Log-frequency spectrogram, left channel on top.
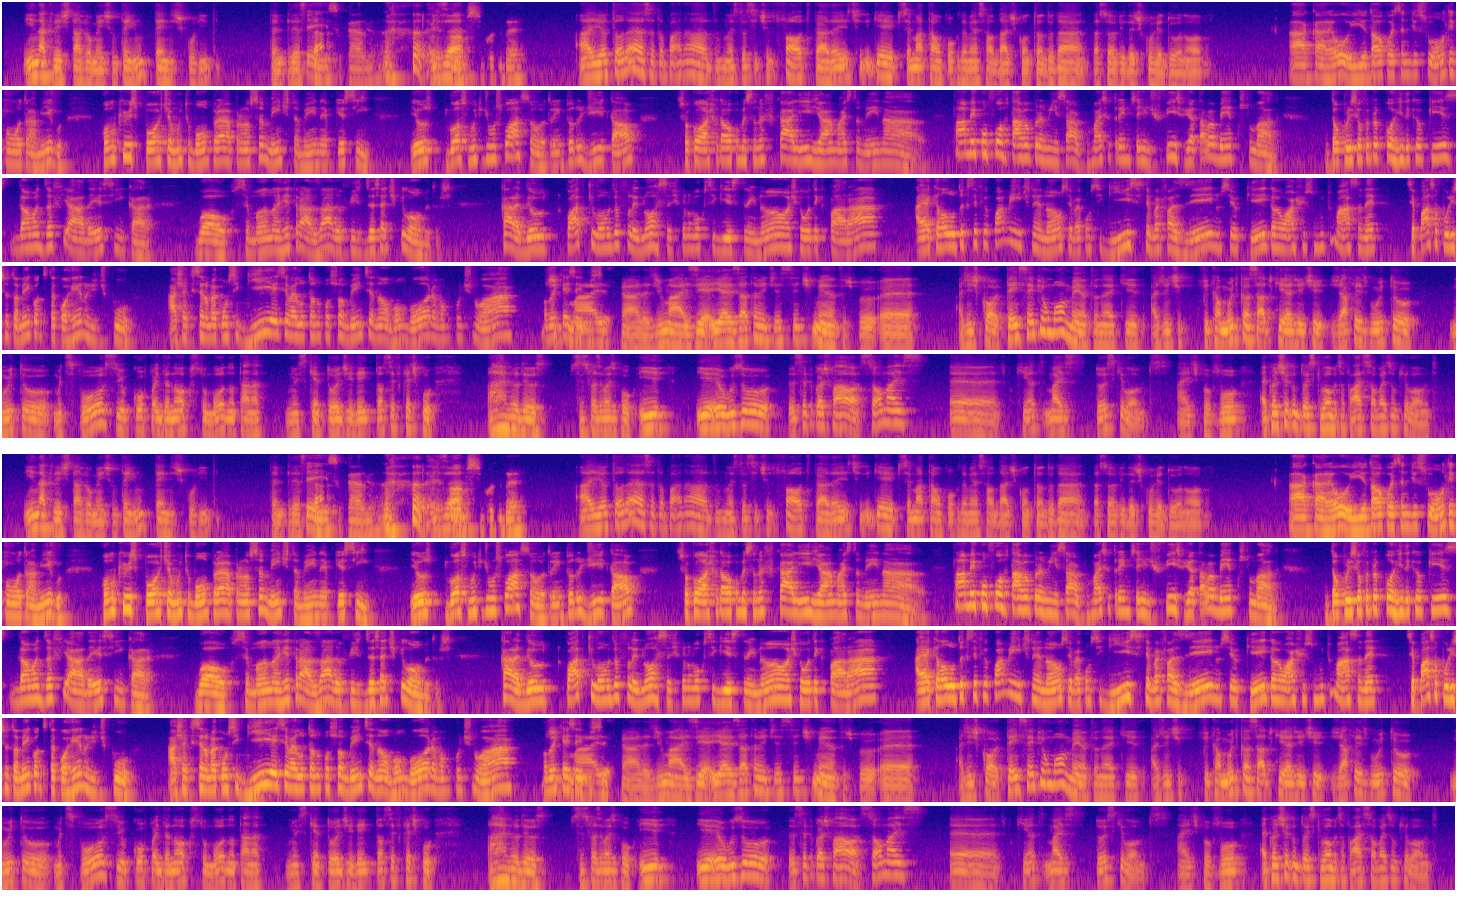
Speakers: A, on the left; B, on the right.
A: Inacreditavelmente, não tem um tênis de corrida pra emprestar.
B: Que isso, cara. <laughs>
A: Pois é.
B: É Um absurdo, né?
A: Aí eu tô nessa, eu tô parado, mas tô sentindo falta, cara. Aí eu te liguei pra você matar um pouco da minha saudade contando da, da sua vida de corredor nova.
B: Ah, cara, eu, e eu tava conversando disso ontem com outro amigo, como que o esporte é muito bom pra, pra nossa mente também, né? Porque, assim, eu gosto muito de musculação, eu treino todo dia e tal, só que eu acho que eu tava começando a ficar ali já mais também na... Tava meio confortável pra mim, sabe? Por mais que o treino seja difícil, eu já tava bem acostumado. Então, por isso que eu fui pra corrida que eu quis dar uma desafiada. E assim, cara, igual semana retrasada eu fiz 17 quilômetros. Cara, deu 4 quilômetros, eu falei, nossa, acho que eu não vou conseguir esse trem, não, acho que eu vou ter que parar. Aí é aquela luta que você fica com a mente, né? Não, você vai conseguir, você vai fazer, e não sei o quê. Então eu acho isso muito massa, né? Você passa por isso também quando você tá correndo, de tipo, acha que você não vai conseguir, aí você vai lutando com a sua mente, você não, vambora, vamos continuar.
A: Demais,
B: Como é que é isso aí pra você?
A: cara, demais. E, é e é exatamente esse sentimento. Tipo, é, a gente co- tem sempre um momento, né, que a gente fica muito cansado porque a gente já fez muito, muito, muito esforço e o corpo ainda não acostumou, não tá na- não esquentou direito. Então você fica tipo, Ai, meu Deus, preciso fazer mais um pouco. E, e eu uso, eu sempre gosto de falar, ó, só mais é, tipo, 500, mais 2 quilômetros. Aí, tipo, eu vou. Aí, quando chega no 2 quilômetros, eu falo, ah, só mais um quilômetro.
